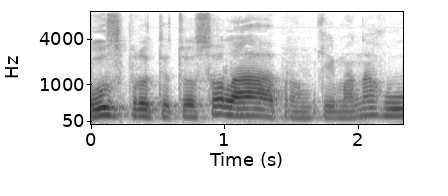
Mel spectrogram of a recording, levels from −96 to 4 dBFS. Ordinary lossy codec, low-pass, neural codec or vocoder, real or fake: none; none; none; real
